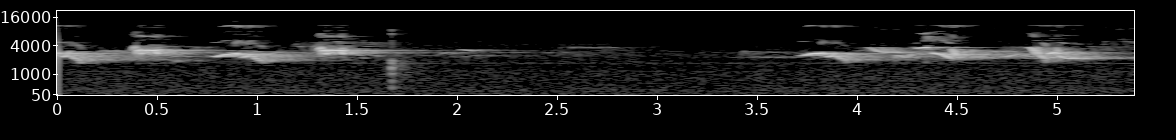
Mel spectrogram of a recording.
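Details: Monk parakeet at its nest giving harsh, downslurred squawks in a quick burst of about four, then a two-second pause before a second run of rasping, overlapping notes.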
